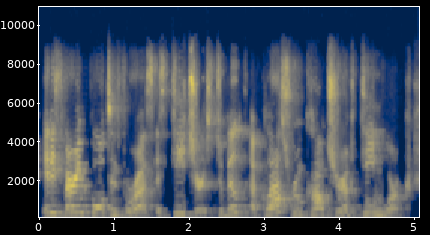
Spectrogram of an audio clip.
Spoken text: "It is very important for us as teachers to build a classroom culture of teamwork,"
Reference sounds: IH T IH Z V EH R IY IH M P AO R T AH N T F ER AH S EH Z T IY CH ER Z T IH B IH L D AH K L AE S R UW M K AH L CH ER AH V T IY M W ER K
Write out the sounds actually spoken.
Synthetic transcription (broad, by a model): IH T IH Z V EH R IY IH M P AO R T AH N T F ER AH S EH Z T IY CH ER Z T IH B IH L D AH K L AE S R UW M K AH L CH ER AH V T IY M W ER K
